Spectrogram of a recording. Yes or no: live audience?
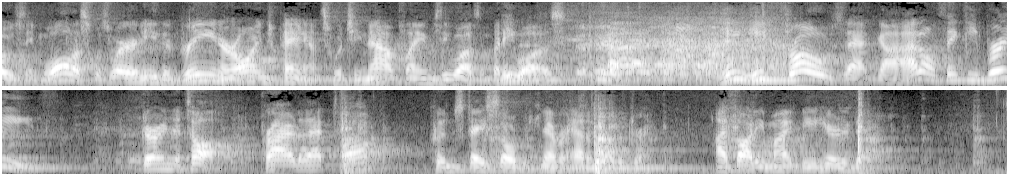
yes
